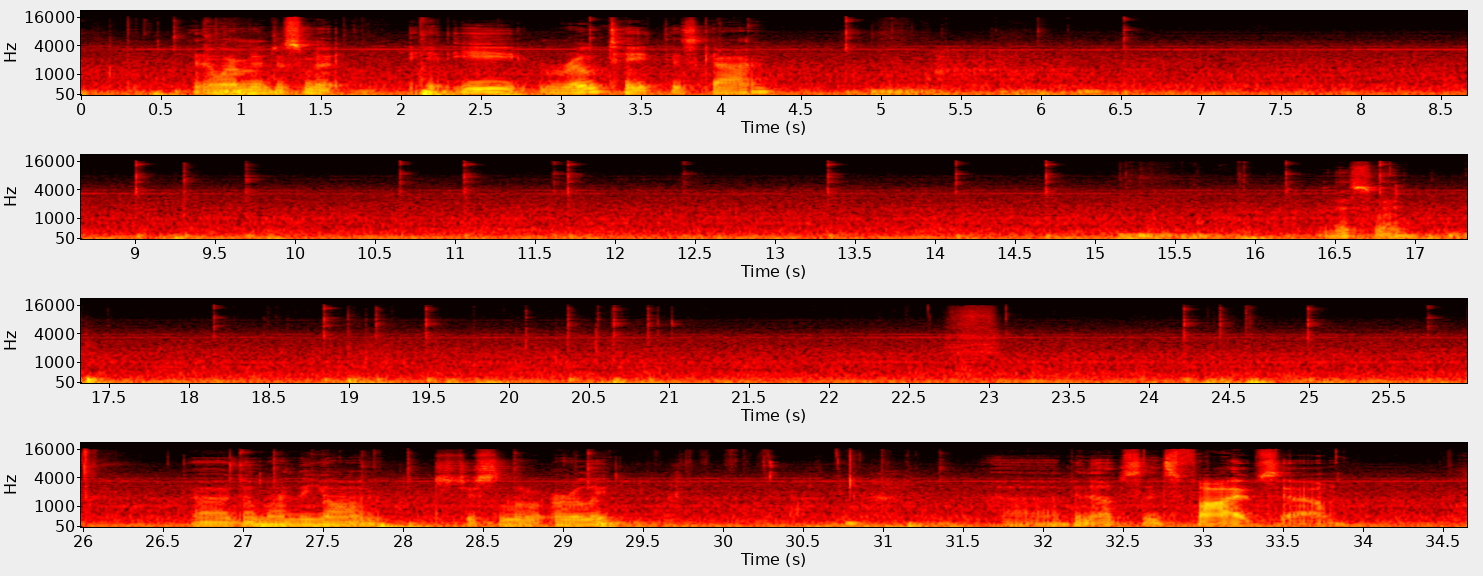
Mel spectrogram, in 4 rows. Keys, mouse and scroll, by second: 0.5 alt+middle click, 1.0 w, 2.1 e, 3.1-4.7 drag, 6.4-8.9 drag, 9.3 alt+middle click, 10.6-11.0 drag, 11.6 click, 12.4 click, 14.1 click, 15.5 e, 16.2 click, 16.9 w, 18.1 click, 19.1 alt+middle click, 20.3 middle click, 20.8-24.2 alt+middle drag, 24.4-24.9 alt+middle drag, 25.7-26.9 drag, 27.1 middle click, 28.0-28.5 alt+middle drag, 28.6 middle click, 31.3-34.6 alt+middle drag.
